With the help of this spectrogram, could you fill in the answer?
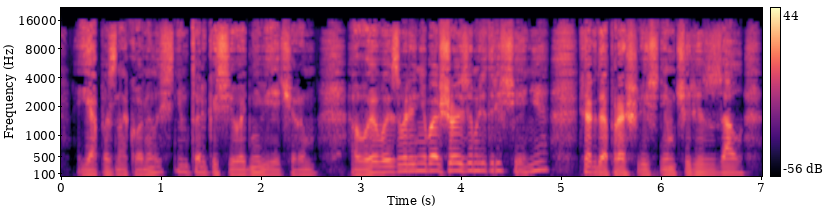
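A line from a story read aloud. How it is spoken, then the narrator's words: Laughing. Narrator (Russian): засмеялась Флёр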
